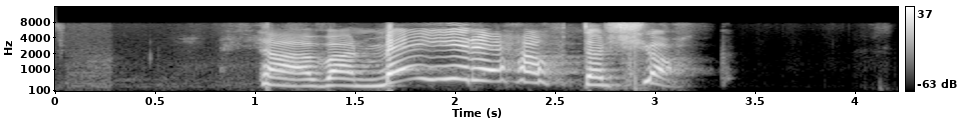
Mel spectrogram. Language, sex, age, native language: Icelandic, female, 20-29, Icelandic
